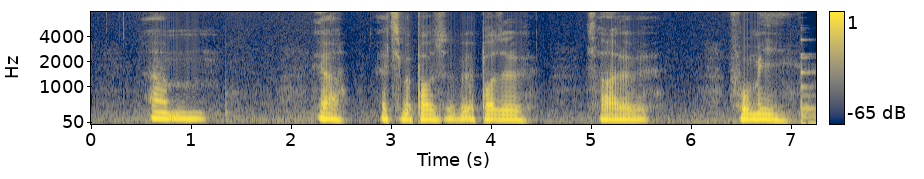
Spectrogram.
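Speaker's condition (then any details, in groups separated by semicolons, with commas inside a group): Parkinson's disease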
